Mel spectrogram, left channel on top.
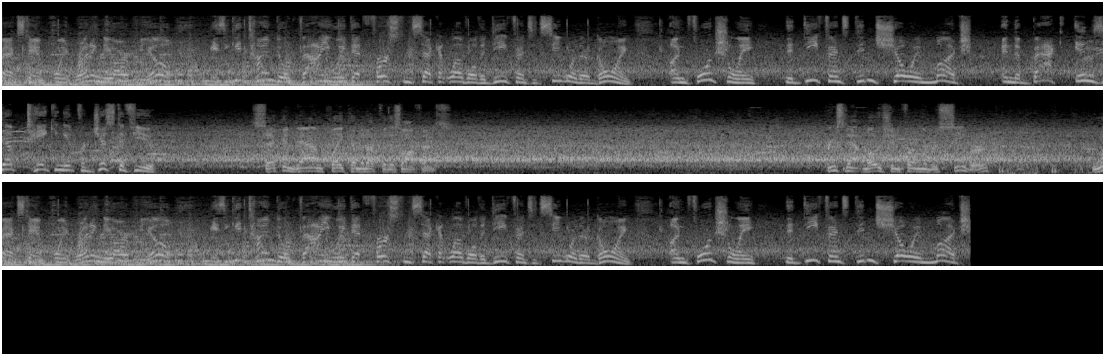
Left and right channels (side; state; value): right; drops out; at 9.7 s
